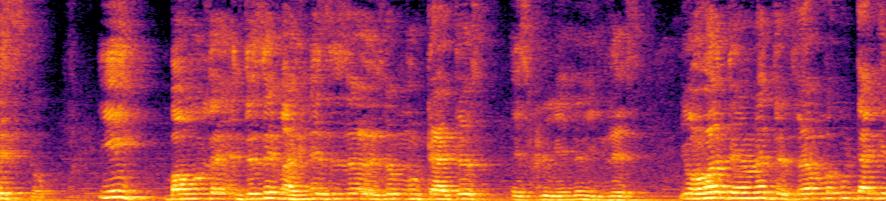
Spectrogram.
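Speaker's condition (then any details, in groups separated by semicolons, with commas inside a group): Cerebral palsy; speech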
